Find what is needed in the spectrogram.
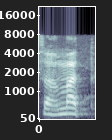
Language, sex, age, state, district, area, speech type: Hindi, male, 18-30, Uttar Pradesh, Jaunpur, urban, read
